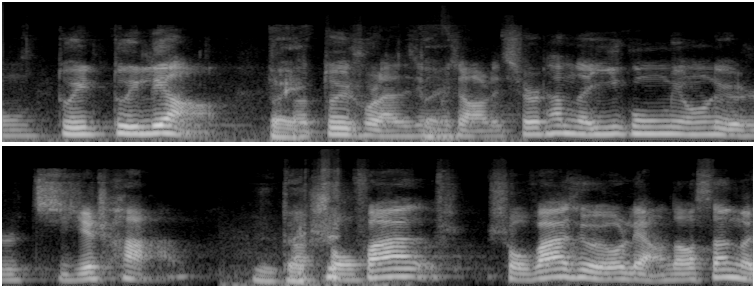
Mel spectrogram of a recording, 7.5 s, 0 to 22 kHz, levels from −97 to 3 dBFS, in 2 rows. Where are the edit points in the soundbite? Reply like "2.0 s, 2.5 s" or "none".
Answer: 4.8 s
